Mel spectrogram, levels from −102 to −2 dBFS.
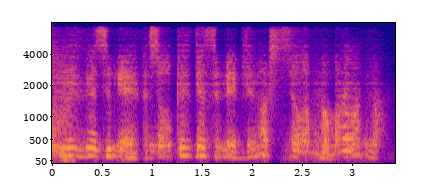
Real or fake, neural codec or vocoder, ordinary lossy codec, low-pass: fake; codec, 44.1 kHz, 0.9 kbps, DAC; none; 7.2 kHz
